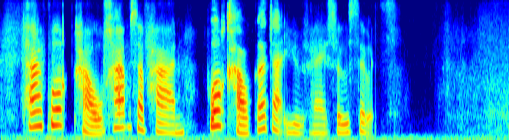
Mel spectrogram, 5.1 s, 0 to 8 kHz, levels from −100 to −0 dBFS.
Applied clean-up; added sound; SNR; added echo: neural diffusion model UNIVERSE++.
